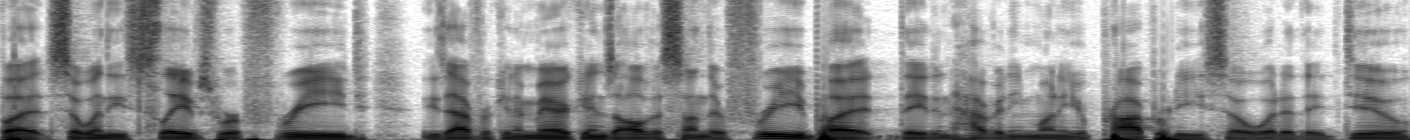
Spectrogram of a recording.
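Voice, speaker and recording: A man's very deep, low voice, dark and mellow, very fast with hardly any pauses, fairly even in intonation yet with big swings in loudness, on a very clean recording with a silent background. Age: 20s. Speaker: software engineer vlogger. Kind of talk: casual monologue. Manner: halting, stuttering; many fillers.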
